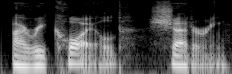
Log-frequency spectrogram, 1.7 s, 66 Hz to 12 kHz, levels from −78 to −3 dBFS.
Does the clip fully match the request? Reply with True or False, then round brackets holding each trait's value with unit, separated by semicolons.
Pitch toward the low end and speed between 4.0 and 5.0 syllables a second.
True (115 Hz; 4.6 syllables/s)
